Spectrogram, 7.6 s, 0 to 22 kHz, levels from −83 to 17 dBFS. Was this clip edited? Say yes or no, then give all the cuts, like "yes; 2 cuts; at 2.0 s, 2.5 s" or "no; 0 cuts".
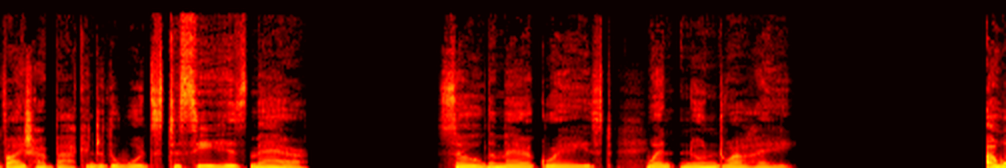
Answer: yes; 3 cuts; at 1.9 s, 3.6 s, 4.9 s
